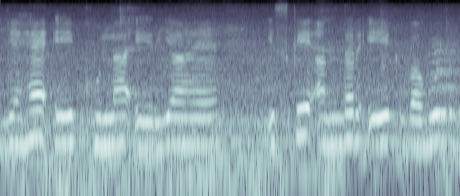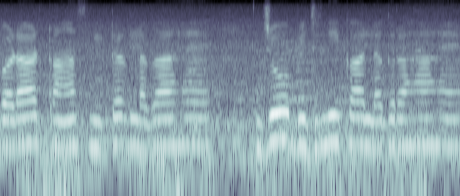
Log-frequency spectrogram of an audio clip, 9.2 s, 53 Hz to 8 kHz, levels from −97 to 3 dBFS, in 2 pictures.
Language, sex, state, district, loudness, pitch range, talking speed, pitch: Hindi, male, Punjab, Fazilka, -14 LUFS, 190-205 Hz, 125 wpm, 195 Hz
